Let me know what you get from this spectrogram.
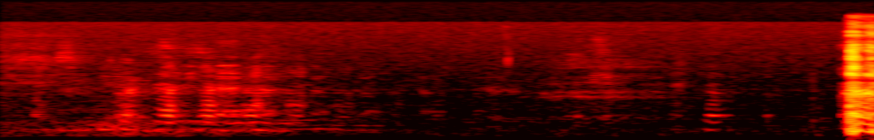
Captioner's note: audience chuckling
